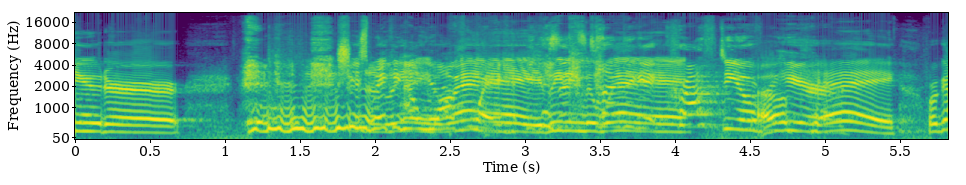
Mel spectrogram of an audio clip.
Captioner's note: chuckling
